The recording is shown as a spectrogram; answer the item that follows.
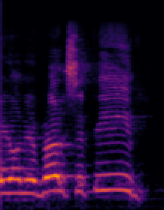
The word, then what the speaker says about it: university: So we say now university with A, not N. Although we have an apple and we have an uncle, an umbrella, and so on, but again, وصلنا لفكرة إنه sometimes a vowel letter is not a vowel sound. It can be a consonant sound.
